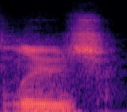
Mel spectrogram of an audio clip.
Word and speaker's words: lose: some money lose so if it's spelled with two o's it's loose if it's felt with 10 it's lose like a z sound so don't lose your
